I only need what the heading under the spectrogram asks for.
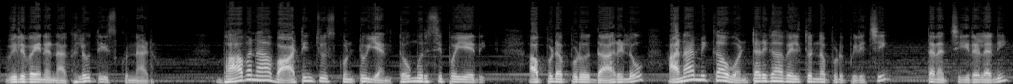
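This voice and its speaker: A man's voice: medium pitch, a little mellow. A man reading a scripted story as its narrator.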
